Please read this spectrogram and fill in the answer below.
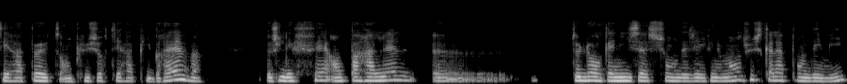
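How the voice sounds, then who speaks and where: A woman with a Dutch accent speaks at a fairly slow pace in a fairly low pitch, her dark, mellow tone and fairly even intonation caught in a dry, close sound with no echo. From Netherlands. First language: Dutch (speaking French). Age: 50s. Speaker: coach and psychotherapist. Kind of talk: interview. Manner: hesitant, many fillers.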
